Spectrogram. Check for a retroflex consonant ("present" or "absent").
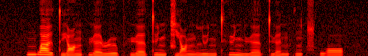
present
